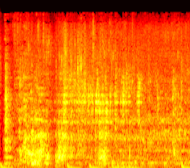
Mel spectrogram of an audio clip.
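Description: A toilet flushes loudly, a steady rushing swirl of water that stays strong for a few seconds with gurgling bursts through it, no voices.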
